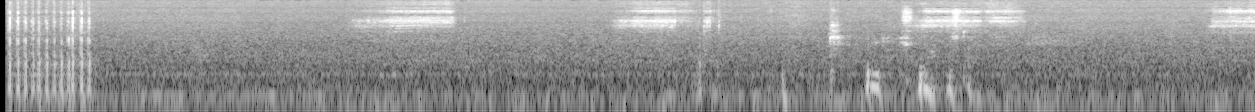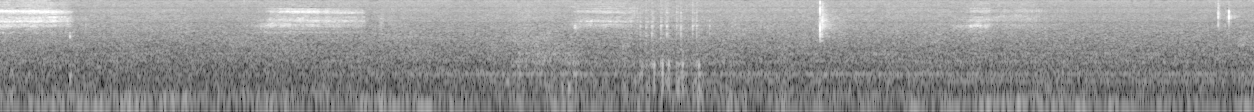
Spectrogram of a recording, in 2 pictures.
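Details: French bulldog (Buster) sleeping in owner's arms makes soft, repeated nasal snoring noises over quiet room hum: snoring.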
